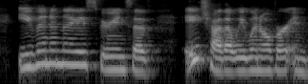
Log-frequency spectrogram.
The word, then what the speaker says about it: Achan: So I think Achan is more like Achan.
